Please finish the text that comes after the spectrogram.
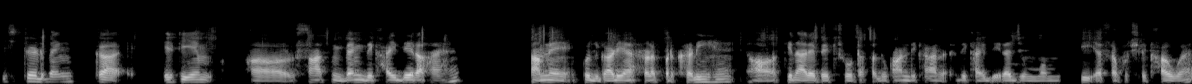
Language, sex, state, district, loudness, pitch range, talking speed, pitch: Hindi, male, Chhattisgarh, Korba, -23 LUFS, 100-130 Hz, 180 wpm, 110 Hz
